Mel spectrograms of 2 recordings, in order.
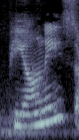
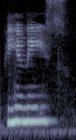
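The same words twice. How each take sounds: First: Peonies stressed on the second syllable, pee-OH-nees; alternate pronunciation. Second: Peonies stressed on the first syllable, PEE-uh-nees; alternate pronunciation. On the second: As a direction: say Peonies with a short, weak middle vowel, PEE-uh-nees. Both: Shown as a demonstration. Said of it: "never know how to say that right".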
